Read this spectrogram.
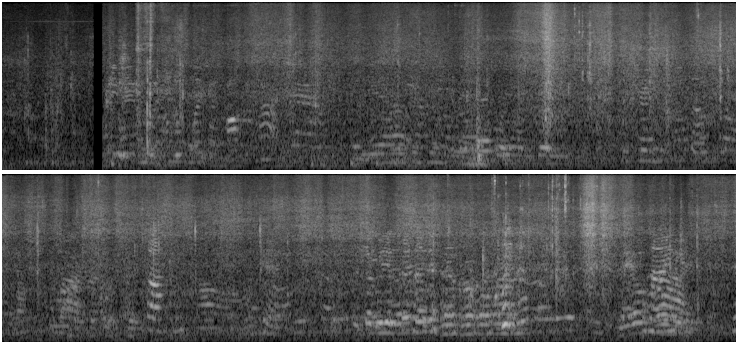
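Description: A woman talks.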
